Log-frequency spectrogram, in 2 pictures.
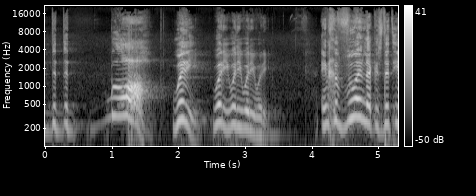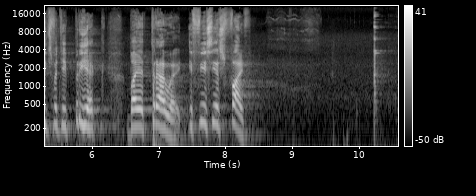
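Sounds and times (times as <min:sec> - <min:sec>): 
person reading a sermon: 0:00.0 - 0:08.6
speech: 0:00.1 - 0:03.5, 0:04.2 - 0:08.4
glass being set down on a hard surface: 0:10.2 - 0:10.5.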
